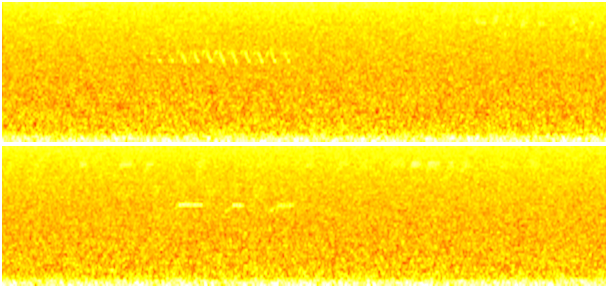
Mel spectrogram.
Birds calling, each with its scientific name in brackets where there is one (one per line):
White-crowned Sparrow (Zonotrichia leucophrys)
Rock Wren (Salpinctes obsoletus)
